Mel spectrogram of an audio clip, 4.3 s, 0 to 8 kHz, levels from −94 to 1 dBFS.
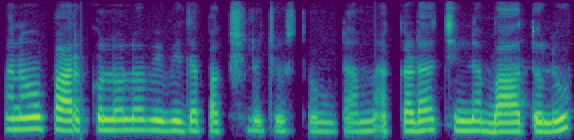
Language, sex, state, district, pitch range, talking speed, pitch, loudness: Telugu, female, Telangana, Karimnagar, 190-220 Hz, 155 wpm, 210 Hz, -20 LUFS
